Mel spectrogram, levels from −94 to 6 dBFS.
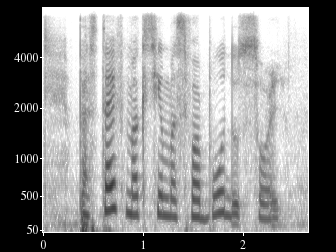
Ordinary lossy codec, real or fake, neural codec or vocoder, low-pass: Opus, 64 kbps; fake; codec, 16 kHz, 1 kbps, X-Codec, HuBERT features, trained on LibriSpeech; 7.2 kHz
